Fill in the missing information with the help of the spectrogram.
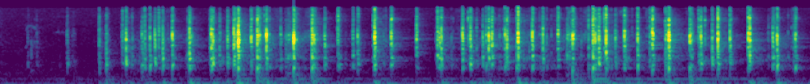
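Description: A black tenkeyless Razer Huntsman Tournament Edition mechanical keyboard with PBT plastic keycaps and optical switches, resting on a desk mat, is typed on rapidly with the fingertips of both hands. After a brief quiet start, a fast, uneven stream of about two dozen sharp, bright clicks and clacks follows, each dying away almost instantly with little low-end thump.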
